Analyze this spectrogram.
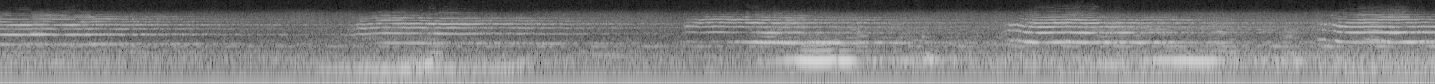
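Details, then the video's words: Humpback whale song from males, sung probably to attract females; males in a group share one song of many repeated patterns and update the tune over time. Tonal, harmonic moans with upswept endings recur about every three seconds, with low grunting units between them. "ತಿಮಿಂಗಿಲ ಹಾಡುತ್ತೆ ಕೇಳಿ ಮಾನವರೇ... (Listen to the song of humpback whales)"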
